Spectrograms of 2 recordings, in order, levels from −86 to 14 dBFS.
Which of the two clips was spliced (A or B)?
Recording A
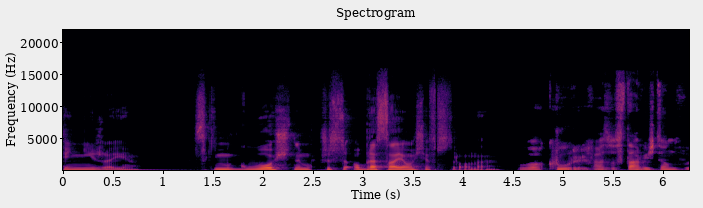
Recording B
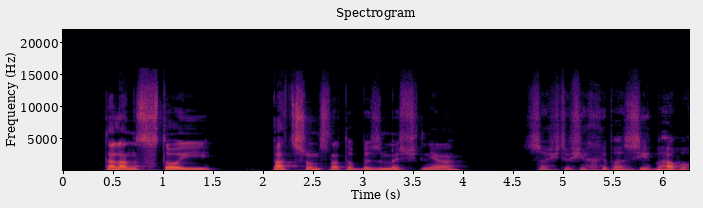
A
